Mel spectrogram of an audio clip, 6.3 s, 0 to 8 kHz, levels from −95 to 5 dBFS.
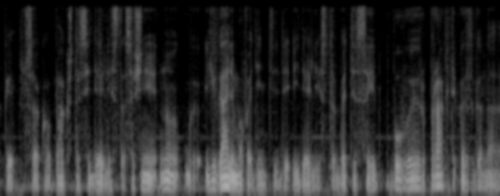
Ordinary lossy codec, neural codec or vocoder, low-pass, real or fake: AAC, 48 kbps; none; 7.2 kHz; real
